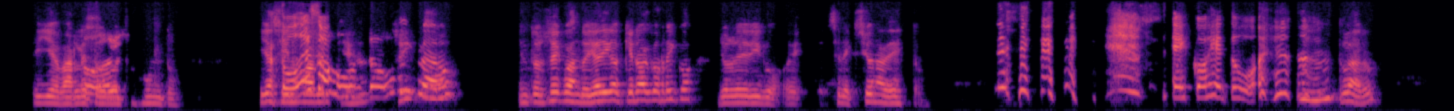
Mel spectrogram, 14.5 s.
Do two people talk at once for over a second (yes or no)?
yes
